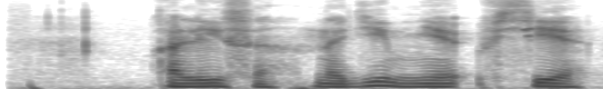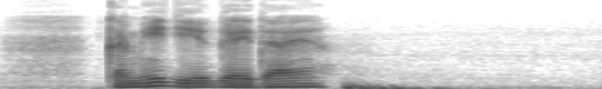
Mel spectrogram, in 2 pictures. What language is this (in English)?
Russian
